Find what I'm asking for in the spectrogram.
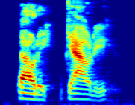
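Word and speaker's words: Goudey: Gowdy. – It's like Fody.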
